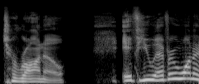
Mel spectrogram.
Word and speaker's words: Toronto: They don't You don't pronounce the T. It's Toronto, not Toronto.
